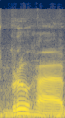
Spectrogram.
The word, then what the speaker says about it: bruja: to know what is a ruja witch it's bruja b-u-r-j-a h is silent in spanish uh so it's a bruja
